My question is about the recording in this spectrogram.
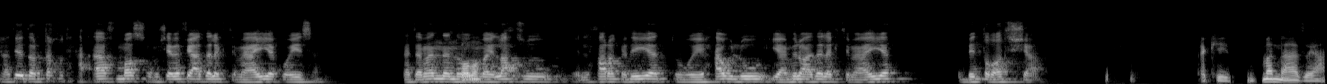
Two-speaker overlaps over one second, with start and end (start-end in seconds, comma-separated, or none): none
